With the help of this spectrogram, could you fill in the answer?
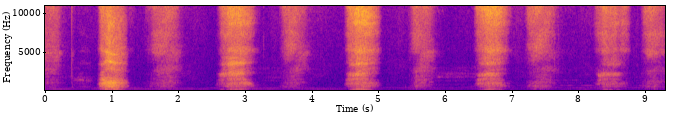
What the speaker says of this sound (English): Strong breath. Breathing all the way in and all the way out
